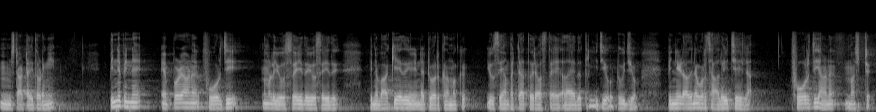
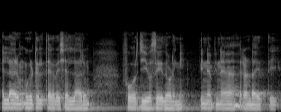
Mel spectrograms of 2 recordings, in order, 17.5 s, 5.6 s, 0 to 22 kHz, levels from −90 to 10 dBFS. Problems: background sounds at intervals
